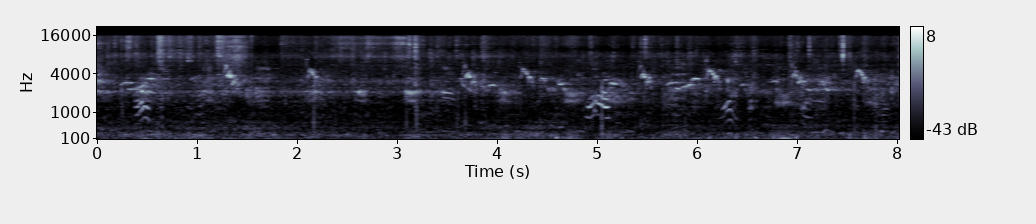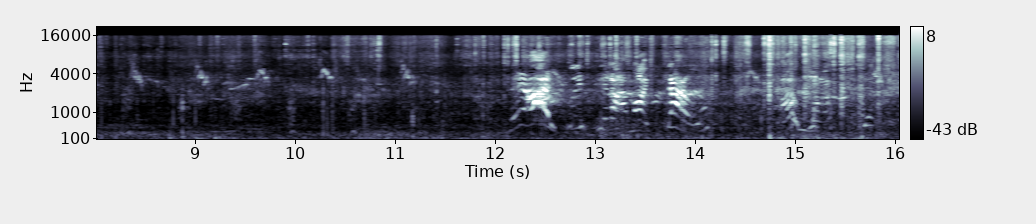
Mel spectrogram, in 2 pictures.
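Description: Faint voices, then louder voices close to the microphone from about twelve seconds in.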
